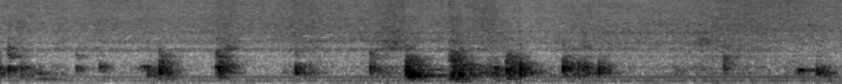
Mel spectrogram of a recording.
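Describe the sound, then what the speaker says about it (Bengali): Broken rice fries in a pan while it is stirred, giving a series of rough, close scraping strokes in an uneven rhythm over a low, constant sizzle. "এখন তো চালটাকে আমি খুব সুন্দর করে ভেজে নিচ্ছি।"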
